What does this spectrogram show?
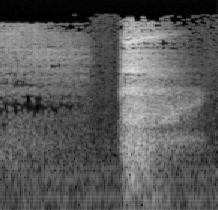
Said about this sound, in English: And we take another deep breath.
